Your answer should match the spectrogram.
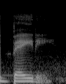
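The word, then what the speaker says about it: Beattie: Oh, and quick tip from the chat pronunciation police. Beatty. Kansas was apparently Beatty.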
